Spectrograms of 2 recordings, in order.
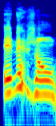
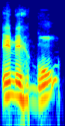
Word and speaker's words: Energon: E aí o grande anúncio foi o o universo Enerjon, que eles também erraram lá, né? Falaram Energon. Aí é um, eles não escutam o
